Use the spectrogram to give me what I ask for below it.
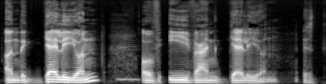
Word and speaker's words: Evangelion: So I have it on very good authority that it is Evangelion, hard G, like go.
